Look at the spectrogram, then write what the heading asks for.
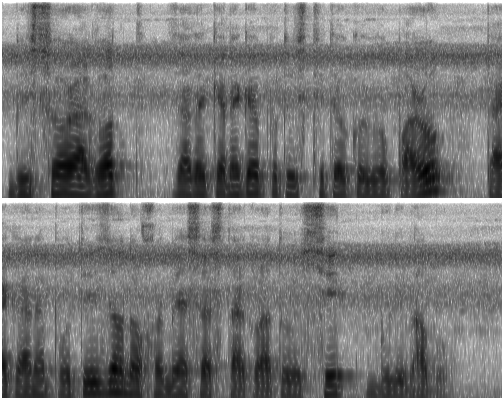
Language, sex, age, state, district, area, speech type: Assamese, male, 60+, Assam, Golaghat, rural, spontaneous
